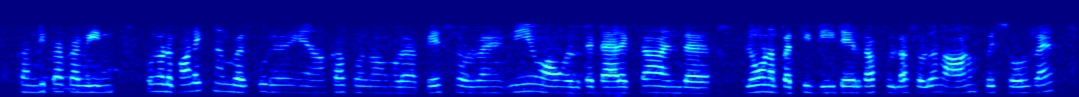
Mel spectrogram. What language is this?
Tamil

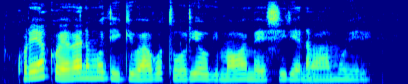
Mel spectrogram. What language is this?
Kikuyu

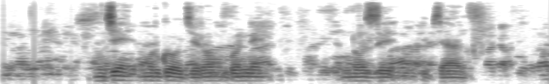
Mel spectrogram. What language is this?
Kinyarwanda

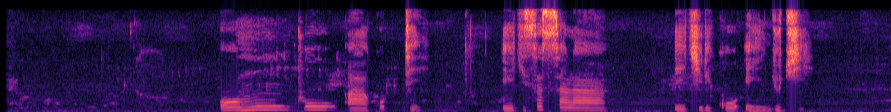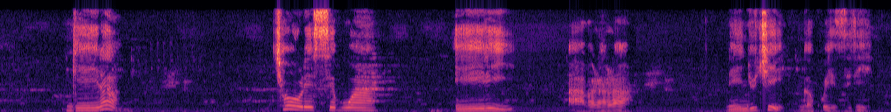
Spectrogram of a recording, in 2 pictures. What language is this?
Ganda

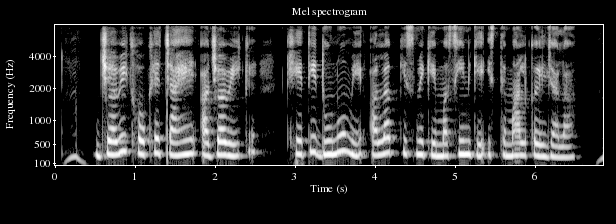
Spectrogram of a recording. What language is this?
Bhojpuri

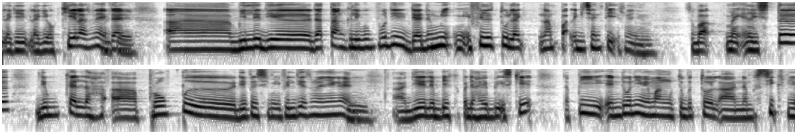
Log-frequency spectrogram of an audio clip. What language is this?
Malay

